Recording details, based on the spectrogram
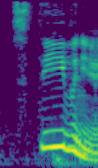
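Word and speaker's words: Stephen: 실상 이 너무 쉽죠 ph 가 영어에서 유일하게 유일하게 불이 발음 나는것은 이거밖에 없어요 부위 바른 나는거 이게 예외 딱 하나에요 그래서 이 발음은 보다 예 ph 가 여기서는 f 발음이 낮 대부분 나는데 이 발음만 유일하게 미 렇게 부위 발음 난다 라고 안계신 알고 계셔야 되는 유일한 일반 단어도 아니고 사람 이름이에요 자 그래서 st 입은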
